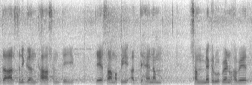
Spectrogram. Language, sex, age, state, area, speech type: Sanskrit, male, 18-30, Madhya Pradesh, rural, spontaneous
